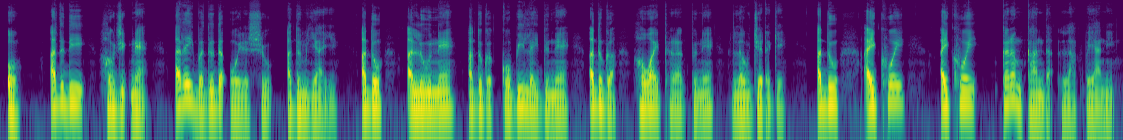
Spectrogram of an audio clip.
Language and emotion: Manipuri, neutral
